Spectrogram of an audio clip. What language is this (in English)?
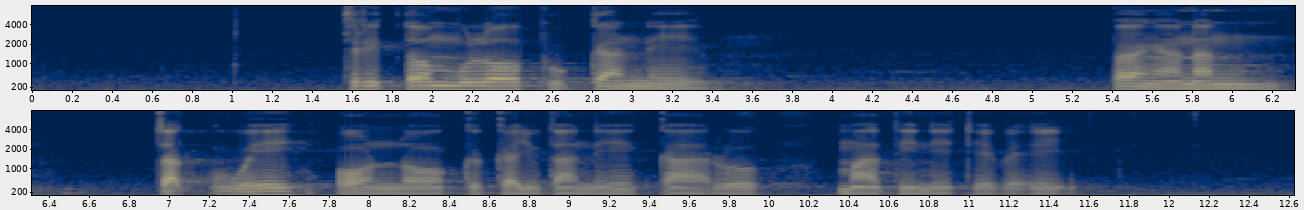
Javanese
